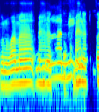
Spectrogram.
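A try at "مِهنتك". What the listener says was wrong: جی محنت کا میم کے نیچے کسرہ ہے. محنت کا.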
